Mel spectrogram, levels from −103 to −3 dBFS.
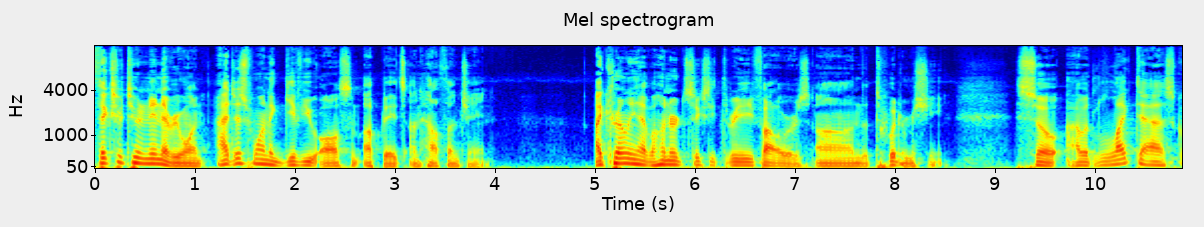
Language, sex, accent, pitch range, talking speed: English, male, American, 85-105 Hz, 175 wpm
